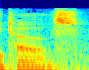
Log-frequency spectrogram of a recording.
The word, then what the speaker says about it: toves: how to pronounce slithy toves the eye and slithy as long as in writhe and Toves is pronounced so as to rhyme with groves again the first oh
